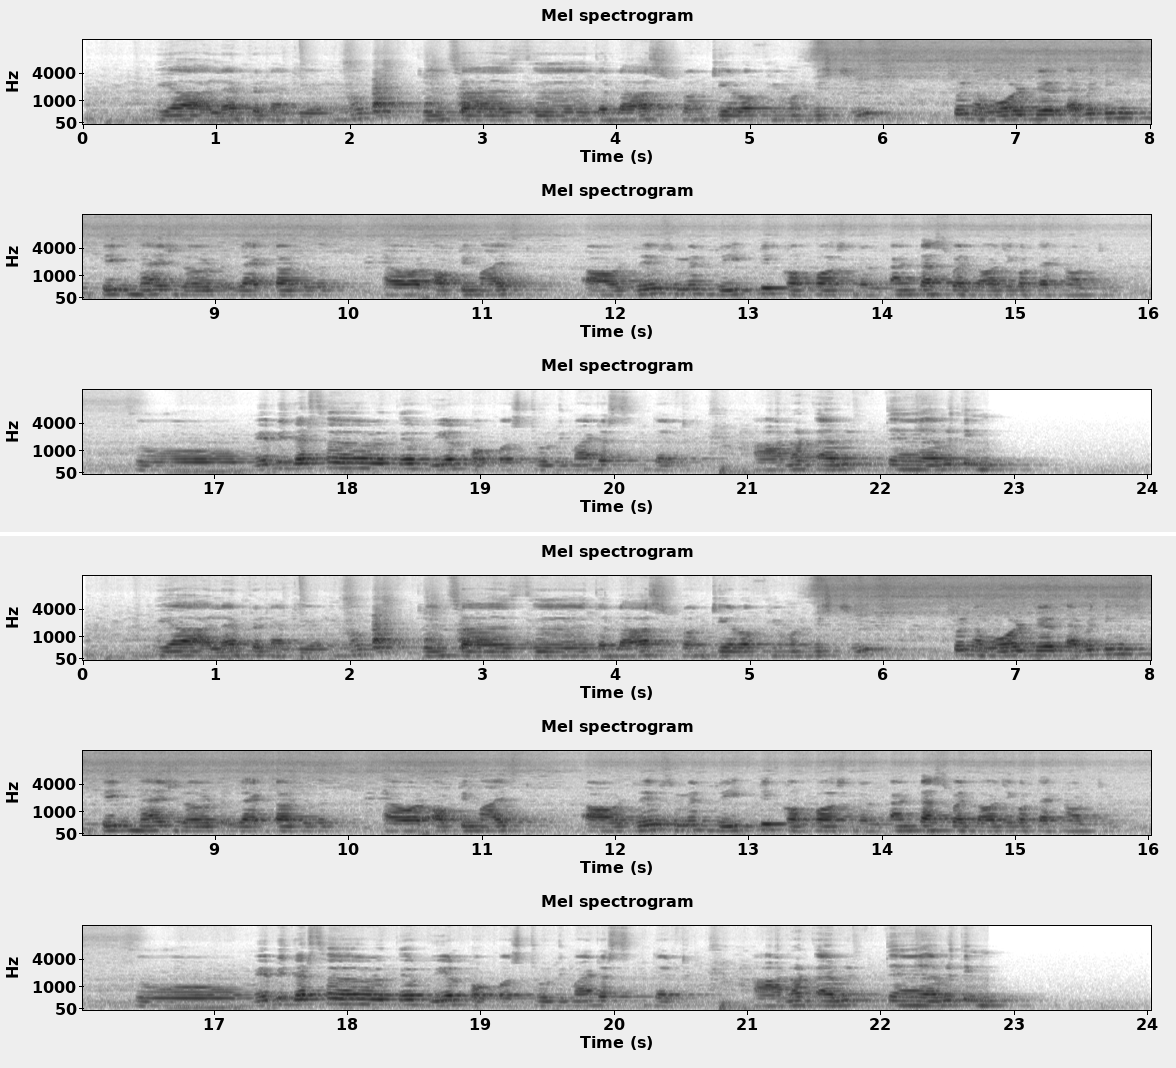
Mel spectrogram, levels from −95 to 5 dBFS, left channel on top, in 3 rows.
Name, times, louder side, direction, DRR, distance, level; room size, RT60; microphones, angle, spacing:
voice 1, 0.6-5.9 6.5-7.9 8.2-9.7 10.3-11.2 11.8-15.5 16.4-20.0 20.3-20.5 21.1-21.8 22.1-22.8, right 1 dB, 20° right, 6 dB, 0.5 m, -23 dB
13.0 x 4.7 x 2.2 m, 0.79 s
head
